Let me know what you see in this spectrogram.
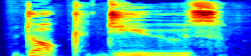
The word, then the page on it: dock dues: British English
